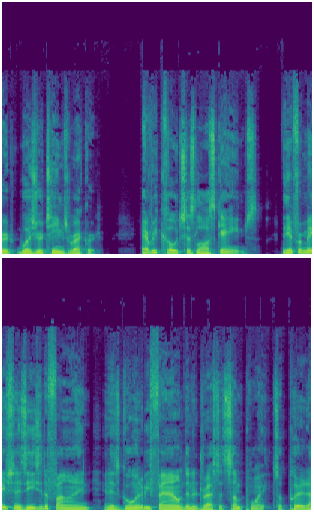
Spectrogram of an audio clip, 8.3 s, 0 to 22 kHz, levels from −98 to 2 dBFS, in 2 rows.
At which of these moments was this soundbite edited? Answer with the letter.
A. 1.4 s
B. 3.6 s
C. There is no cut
B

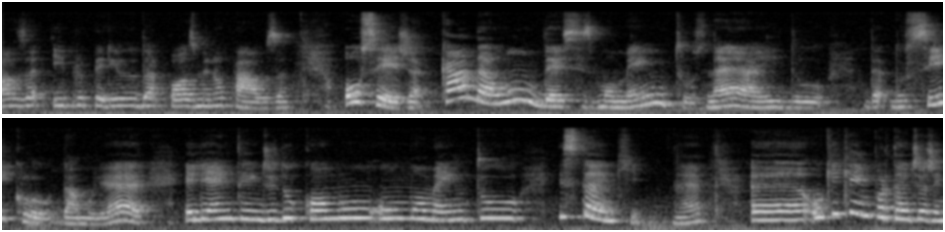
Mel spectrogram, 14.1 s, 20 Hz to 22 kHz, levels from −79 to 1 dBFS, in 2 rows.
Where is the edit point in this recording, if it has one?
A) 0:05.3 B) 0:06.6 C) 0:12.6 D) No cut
C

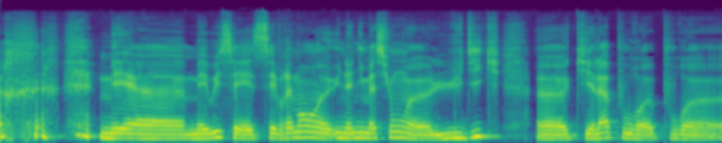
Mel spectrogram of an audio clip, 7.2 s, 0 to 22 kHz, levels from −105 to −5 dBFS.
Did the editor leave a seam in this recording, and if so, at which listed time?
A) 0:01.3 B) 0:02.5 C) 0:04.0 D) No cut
B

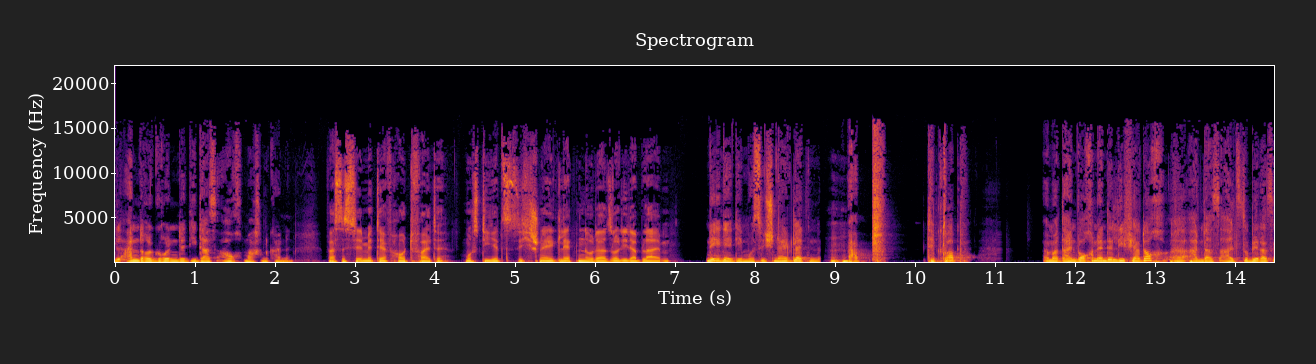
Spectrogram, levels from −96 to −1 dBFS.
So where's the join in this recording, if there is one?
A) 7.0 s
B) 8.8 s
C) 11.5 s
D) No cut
B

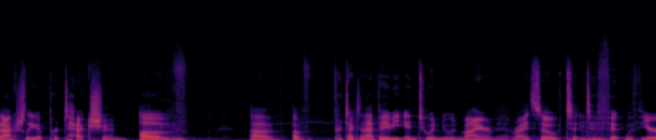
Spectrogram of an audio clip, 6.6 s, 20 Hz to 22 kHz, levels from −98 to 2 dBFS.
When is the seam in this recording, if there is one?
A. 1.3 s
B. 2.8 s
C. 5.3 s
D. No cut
A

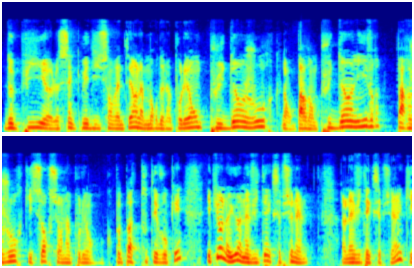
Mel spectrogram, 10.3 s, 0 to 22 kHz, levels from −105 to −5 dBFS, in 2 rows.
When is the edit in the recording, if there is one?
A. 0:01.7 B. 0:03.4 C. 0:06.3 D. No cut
B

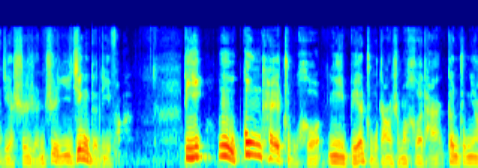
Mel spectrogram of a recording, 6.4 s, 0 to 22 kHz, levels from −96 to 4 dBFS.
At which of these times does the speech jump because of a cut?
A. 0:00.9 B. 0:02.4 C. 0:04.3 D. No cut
B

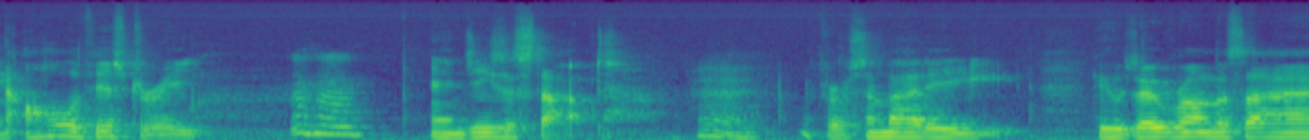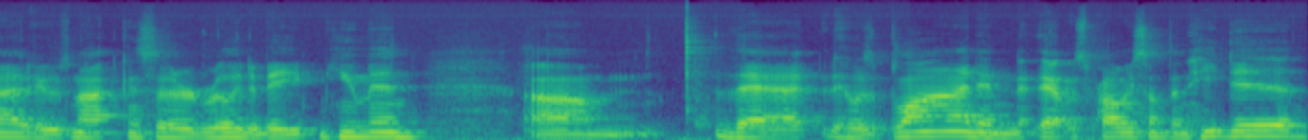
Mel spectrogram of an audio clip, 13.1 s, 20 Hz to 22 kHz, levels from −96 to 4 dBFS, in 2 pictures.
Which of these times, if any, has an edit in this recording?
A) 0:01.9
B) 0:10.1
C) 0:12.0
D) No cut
D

